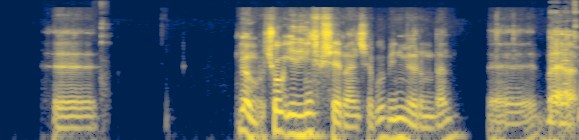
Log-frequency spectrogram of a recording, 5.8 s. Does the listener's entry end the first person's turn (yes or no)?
no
